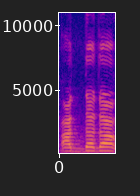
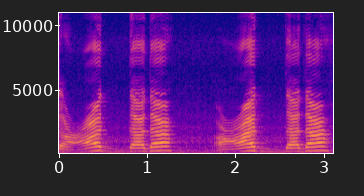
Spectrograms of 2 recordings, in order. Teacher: عین حلق کے درمیان سے نکلتا ہے تو اسے نکال کر پڑھیں گے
